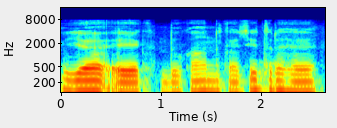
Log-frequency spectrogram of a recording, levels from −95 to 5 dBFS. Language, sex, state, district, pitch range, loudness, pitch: Hindi, male, Jharkhand, Ranchi, 100-115 Hz, -18 LUFS, 110 Hz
